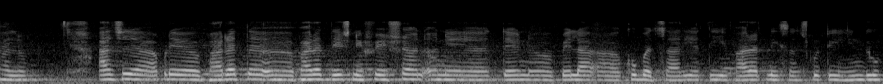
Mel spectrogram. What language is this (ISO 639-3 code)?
guj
